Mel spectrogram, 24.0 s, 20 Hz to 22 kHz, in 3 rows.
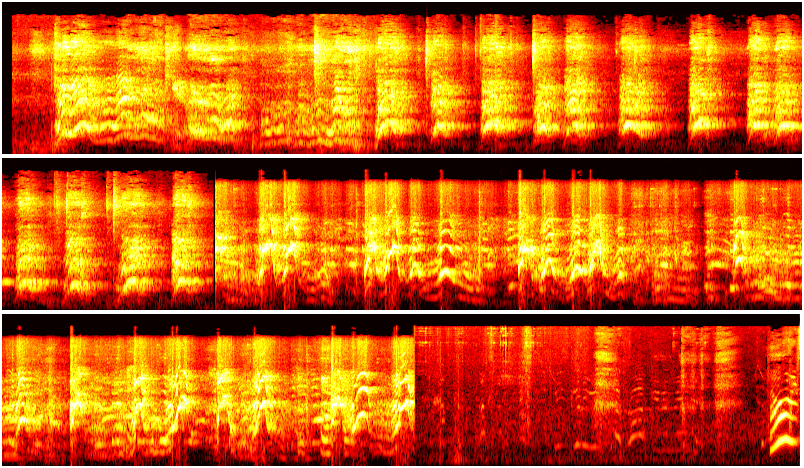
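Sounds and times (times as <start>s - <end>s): dogs barking: 0.5s - 20.2s
dog yelping and whining: 0.6s - 4.0s.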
